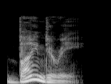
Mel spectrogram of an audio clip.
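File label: "bindery", English, uk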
